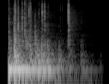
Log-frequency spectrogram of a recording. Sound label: canister empty put down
